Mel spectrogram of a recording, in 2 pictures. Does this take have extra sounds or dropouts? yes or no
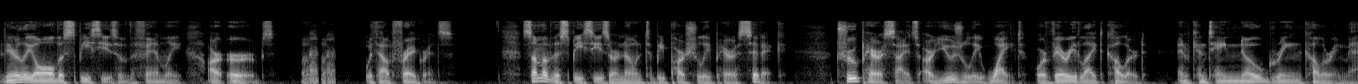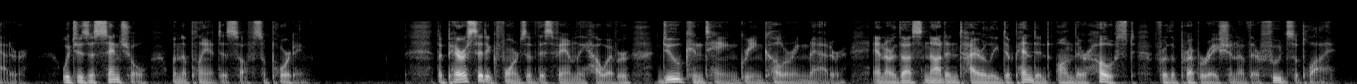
yes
